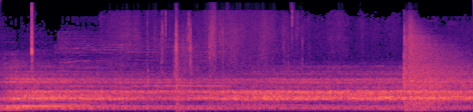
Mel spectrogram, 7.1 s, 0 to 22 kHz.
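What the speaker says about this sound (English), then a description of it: "it faithfully reproduces the sound of an Abarth petrol engine" An electric Abarth 500e's speaker plays an artificial Abarth petrol engine sound: a deep, steady rumble idling close by, with a low throbbing drone and a brief rev near the end; no speech.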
